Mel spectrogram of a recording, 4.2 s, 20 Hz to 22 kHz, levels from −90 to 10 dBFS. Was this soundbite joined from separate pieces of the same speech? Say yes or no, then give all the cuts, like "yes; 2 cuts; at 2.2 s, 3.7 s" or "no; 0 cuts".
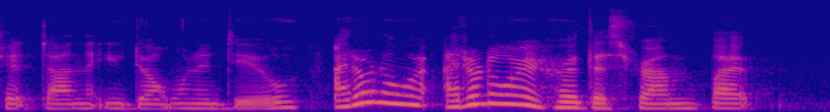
yes; 1 cut; at 1.6 s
